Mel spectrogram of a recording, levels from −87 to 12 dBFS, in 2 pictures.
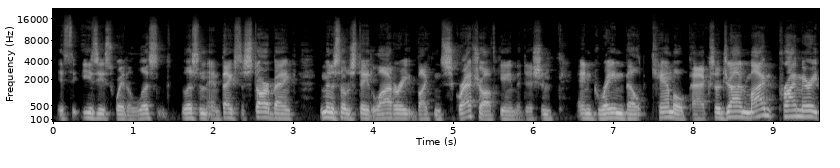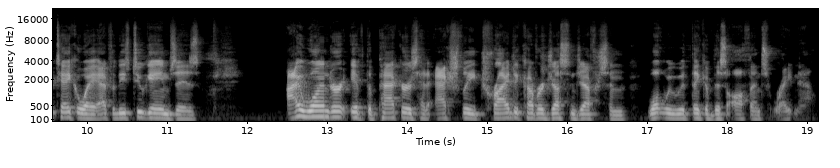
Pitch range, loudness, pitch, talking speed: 120-140 Hz, -21 LUFS, 130 Hz, 175 wpm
